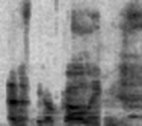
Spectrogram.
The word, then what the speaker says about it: acetylcholine: So you, acetylcholine.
